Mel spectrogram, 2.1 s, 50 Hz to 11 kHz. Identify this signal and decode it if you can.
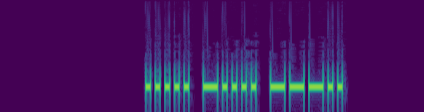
Morse code, heard as a keyed tone, about 49 wpm, 700 Hz. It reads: 568
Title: Numbers - 3-Digit 50wpm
